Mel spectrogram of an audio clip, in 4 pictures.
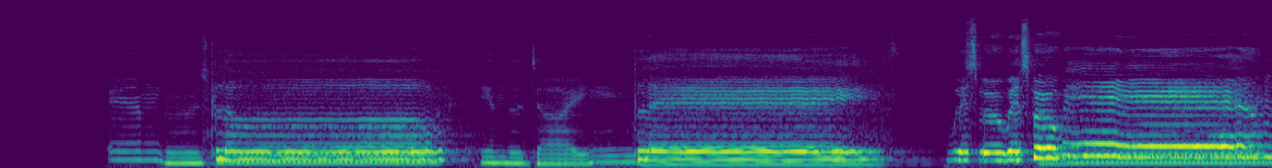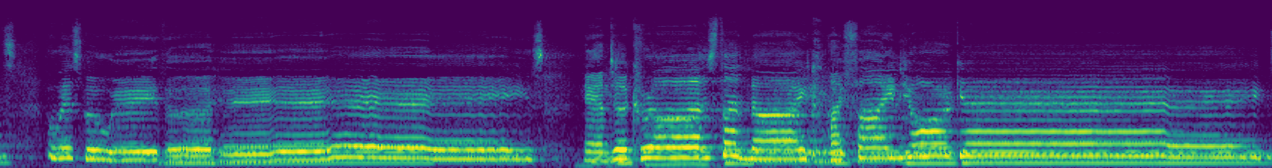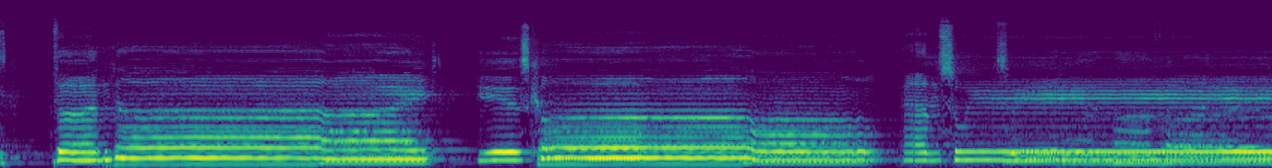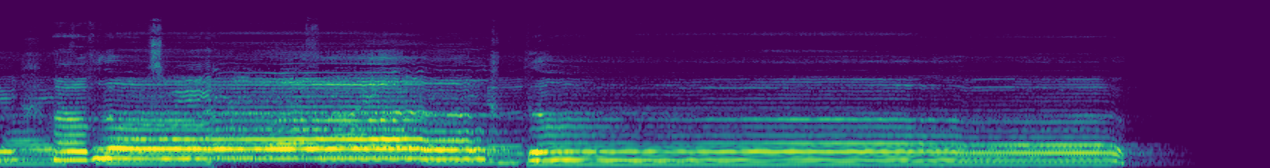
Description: Key written in: E♭ Major
Type: Barbershop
